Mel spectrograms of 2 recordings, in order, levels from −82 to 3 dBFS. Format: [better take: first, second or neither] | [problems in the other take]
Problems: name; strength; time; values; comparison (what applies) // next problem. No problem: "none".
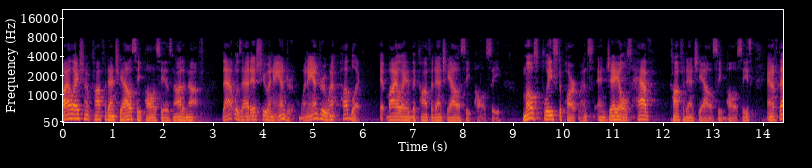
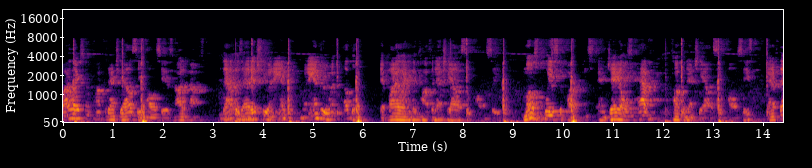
first | noise reduction (classical method WPE with log-MMSE)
